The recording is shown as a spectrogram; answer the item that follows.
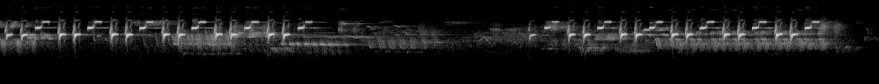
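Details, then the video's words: Tit song: crisp, high, repeated multi-note phrases in steady runs with a brief quieter gap in the middle before the ringing pattern starts again. "Голос Синицы"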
